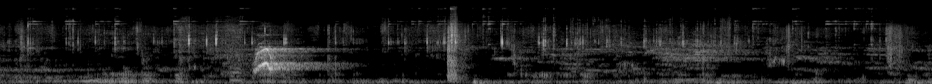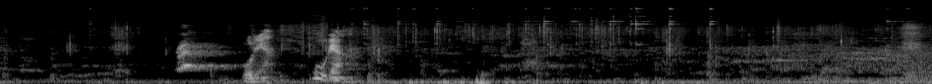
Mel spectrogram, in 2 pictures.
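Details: French Bulldog named Burian on a street walk, reacting on seeing a cat: a few short, harmonic barks or yelps early on and again in a cluster later, amid human speech and light jangling.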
